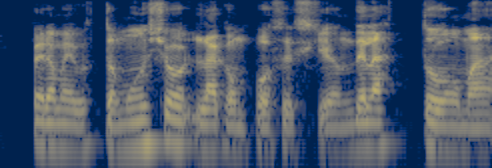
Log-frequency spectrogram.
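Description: On a very clean recording with a silent background, a man speaks at a medium pitch. His pace is fairly slow and his intonation monotone and flat. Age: 30s. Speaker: film reviewer. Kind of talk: video review.

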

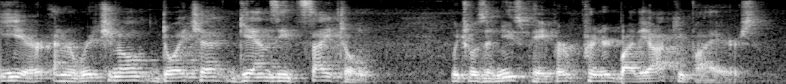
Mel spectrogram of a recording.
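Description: The voice moves at a moderate pace with ordinary pitch variation and audible room echo. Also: man. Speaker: presenter. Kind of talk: scripted narration to camera. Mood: enthusiastic, then mildly regretful.

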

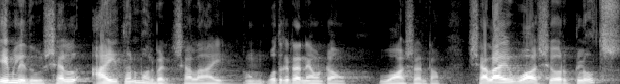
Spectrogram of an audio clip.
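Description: Lively intonation carries the voice over a quiet background. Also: man, medium pitch for a man. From Telugu-speaking India. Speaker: English language teacher. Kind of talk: tutorial. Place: studio. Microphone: lapel.

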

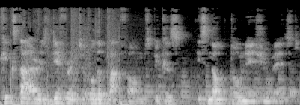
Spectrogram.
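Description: A man with a Yorkshire accent speaks at a moderate pace, with clear music in the background. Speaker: animation studio co-founder. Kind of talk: casual talk to camera. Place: home room.

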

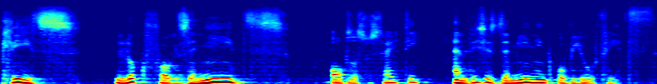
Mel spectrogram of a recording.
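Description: A man with an Arabic accent, somewhat breathy and dark, mellow in tone, at a very slow pace against a quiet background. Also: ordinary pitch variation. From Egypt. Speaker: panelist. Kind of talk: panel discussion. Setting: stage with audience. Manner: halting. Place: hall. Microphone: podium.

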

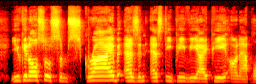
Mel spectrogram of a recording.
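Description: A man speaks over a quiet background. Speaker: sports channel host. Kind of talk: sports recap commentary and sponsor read. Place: home room.

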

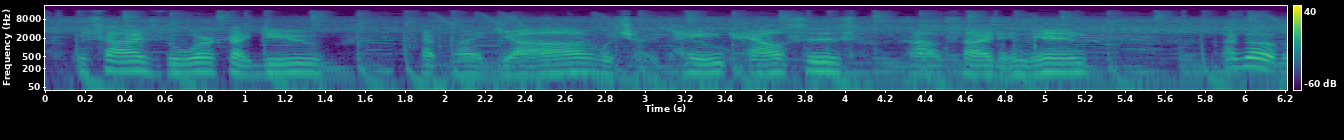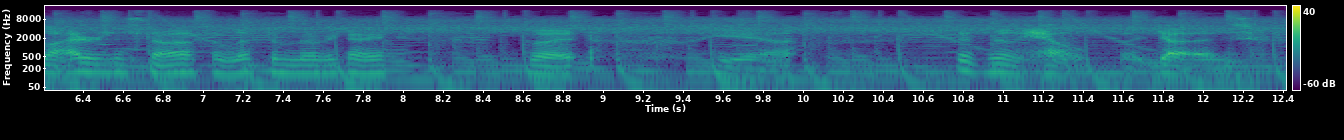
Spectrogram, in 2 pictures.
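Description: Dry, echo-free speech at a moderate pace, long and frequent pauses, clear music in the background. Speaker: vlogger. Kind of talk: casual vlog chat. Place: forest. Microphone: phone near.

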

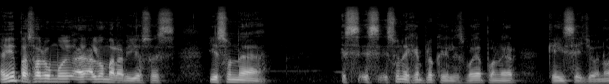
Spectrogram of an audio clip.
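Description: A man's fairly low voice comes out at a fairly quick pace. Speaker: talk show host and actor. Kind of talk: motivational monologue. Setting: studio. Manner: halting, repetitive. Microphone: lapel.

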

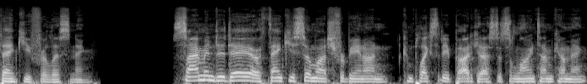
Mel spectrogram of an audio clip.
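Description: In an ordinary speaking voice, someone talks at a fairly quick pace with ordinary pitch variation. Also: man, medium pitch for a man. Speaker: podcast host. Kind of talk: scripted narration.

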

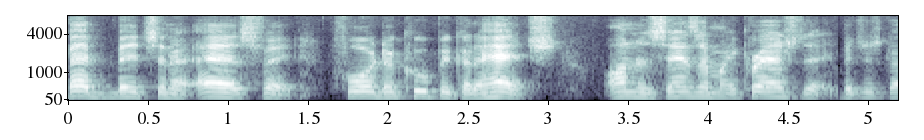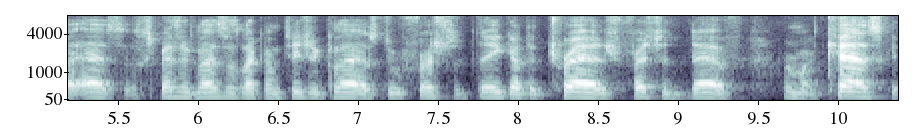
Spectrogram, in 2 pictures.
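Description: A man's fairly high-pitched, monotone, flat delivery on a very clean recording with a silent background. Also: moderate pace. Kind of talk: casual chat.

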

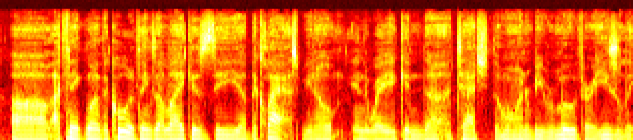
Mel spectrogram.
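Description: A man with an American accent talks at a very fast pace with hardly any pauses, his tone dark and mellow, his intonation fairly even, and the sound dry with no echo. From Philadelphia, US. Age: 60s. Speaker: jazz saxophonist. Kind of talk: product testimonial. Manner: halting, many fillers. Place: studio. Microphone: studio mic.

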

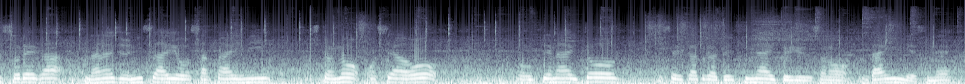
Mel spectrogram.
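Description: Loud background noise surrounds a man speaking at a fairly slow pace. He leaves long, frequent pauses. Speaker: dental technician and home caregiver. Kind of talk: casual vlog talk to camera. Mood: cheerful, reflective. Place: motorbike. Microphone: helmet.

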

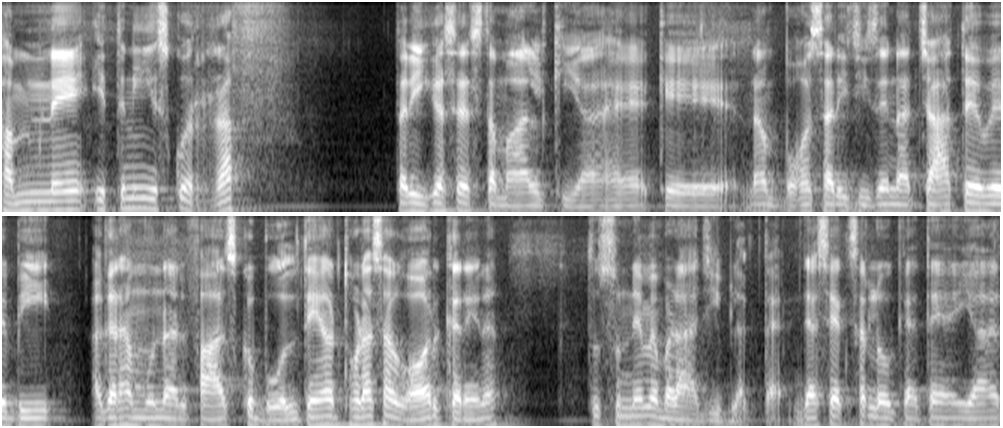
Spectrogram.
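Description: A man speaks with a fairly low pitch and fairly even intonation. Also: fairly slow pace. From Pakistan. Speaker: radio broadcaster and voice-over artist; podcast guest. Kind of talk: casual interview. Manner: formal. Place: studio. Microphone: studio mic.

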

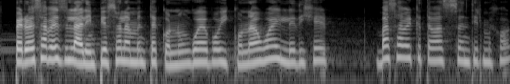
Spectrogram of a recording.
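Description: Fairly even intonation at a fairly quick pace, with faint music in the background. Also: woman. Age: 30s. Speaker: massage therapist and homemaker; podcast guest. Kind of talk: testimony. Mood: earnest, at times distressed. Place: studio. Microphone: studio mic.

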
